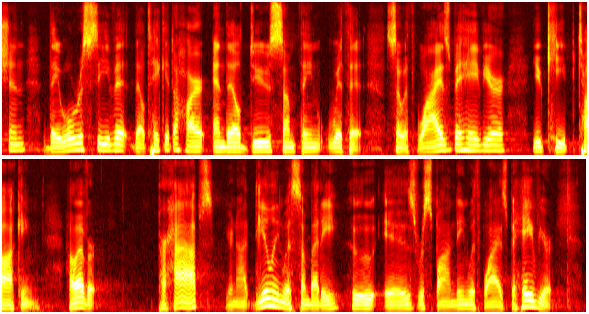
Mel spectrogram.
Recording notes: NOTE: The video is from Cornerstone Online, the audio is from Cornerstone In Gym.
